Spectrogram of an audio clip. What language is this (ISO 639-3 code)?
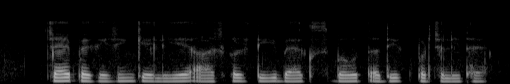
hin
